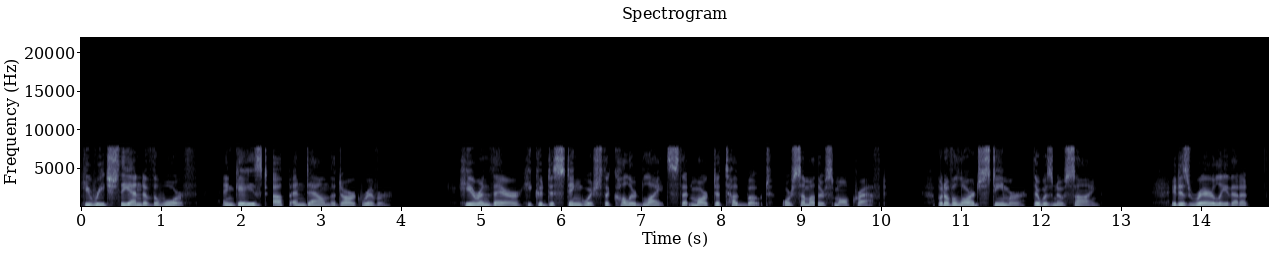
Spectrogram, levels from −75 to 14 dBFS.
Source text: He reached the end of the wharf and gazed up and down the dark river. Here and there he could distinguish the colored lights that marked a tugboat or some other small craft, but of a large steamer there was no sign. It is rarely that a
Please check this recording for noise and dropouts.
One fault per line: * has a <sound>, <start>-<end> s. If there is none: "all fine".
* has a dropout, 9.2-9.2 s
